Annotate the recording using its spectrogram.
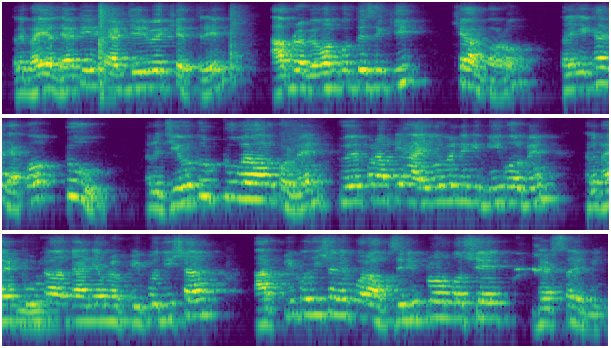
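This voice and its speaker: A man's voice: high-pitched, fast talker, a little mellow. A man teaching an English grammar lesson, repeating points and asking and answering his own questions. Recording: echoey, distant, dull lo-fi room sound.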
